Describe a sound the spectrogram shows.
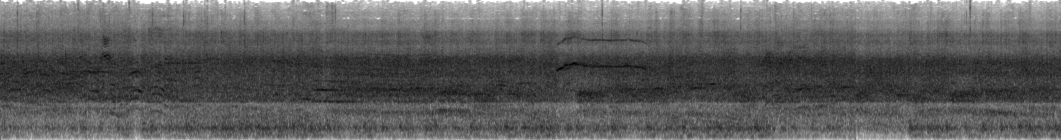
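A huge stadium crowd sings and chants loudly, echoing in a vast open space.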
